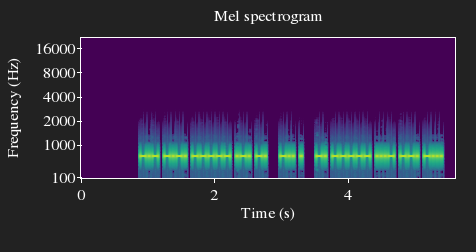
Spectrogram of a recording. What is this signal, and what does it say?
Morse code, heard as a keyed tone, about 40 wpm, 700 Hz. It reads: KC0RN DE N0VGB
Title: USA Callsign DE Callsign 40wpm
